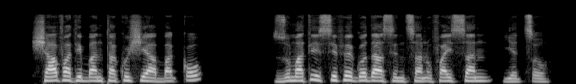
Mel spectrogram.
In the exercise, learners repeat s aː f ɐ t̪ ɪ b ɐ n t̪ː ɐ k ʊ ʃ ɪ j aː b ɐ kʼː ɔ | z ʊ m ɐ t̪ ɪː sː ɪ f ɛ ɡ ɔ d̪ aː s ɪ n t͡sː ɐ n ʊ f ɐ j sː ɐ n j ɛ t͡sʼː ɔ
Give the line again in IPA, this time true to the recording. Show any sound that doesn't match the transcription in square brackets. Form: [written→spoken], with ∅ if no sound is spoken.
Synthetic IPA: [s→ʃ] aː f ɐ t̪ ɪ b ɐ n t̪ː ɐ k ʊ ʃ ɪ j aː b ɐ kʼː ɔ | z ʊ m ɐ t̪ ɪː sː ɪ f ɛ ɡ ɔ d̪ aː s ɪ n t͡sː ɐ n ʊ f ɐ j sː ɐ n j ɛ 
